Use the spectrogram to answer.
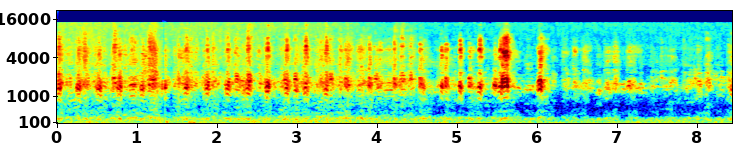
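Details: Ducks giving rapid, nasal quacks in uneven bursts, with several louder calls standing out near the end over a steady murmur of other quacking.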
